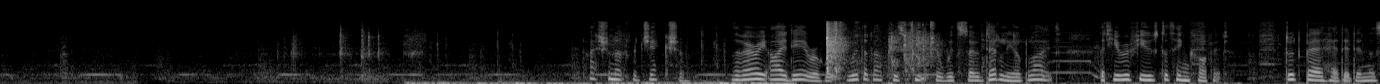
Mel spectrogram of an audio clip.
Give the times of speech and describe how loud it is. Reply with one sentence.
The speech can be heard from 5.8 to 13.7 s, at a steady volume.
